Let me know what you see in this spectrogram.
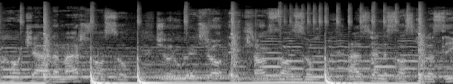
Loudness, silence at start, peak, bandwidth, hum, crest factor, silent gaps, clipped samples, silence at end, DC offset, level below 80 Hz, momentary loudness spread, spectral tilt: -13 LUFS; 0 s; 0 dBFS; 20 kHz; none; 10 dB; none; 0.3%; 0 s; under 0.1%; -12 dBFS; 5 LU; -4.5 dB/octave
